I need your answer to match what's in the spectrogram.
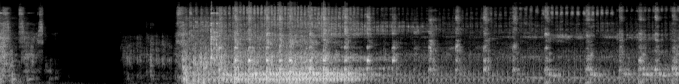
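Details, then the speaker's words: Echo PB-755ST backpack leaf blower won't throttle up: after a couple of pulls it fires and revs briefly, then sags and stumbles. Bogs on throttle; not enough fuel getting through the jets. "Sounds like just air fuel mixture. So, it starts up, it runs, but once you try to trigger a little bit, it wants to bog, which means that not enough fuel is getting through the jets to the carburetor for the demand of your throttle."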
